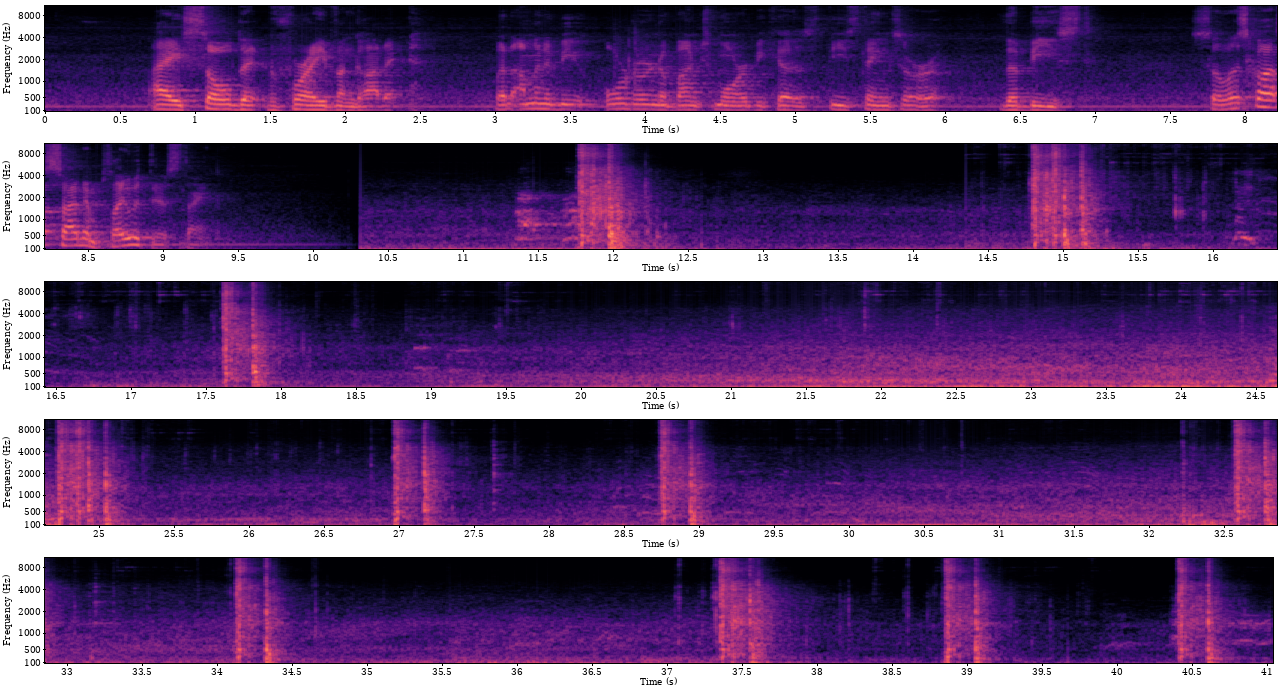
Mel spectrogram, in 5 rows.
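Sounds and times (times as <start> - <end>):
steady low rumble: 10.3 - 40.4
air launcher shots cracking: 11.6 - 13.0, 14.7 - 15.6, 17.6 - 18.2, 24.6 - 25.4, 27.0 - 27.8, 28.7 - 29.3, 32.2 - 34.8, 37.2 - 39.5, 40.4 - 40.9.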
